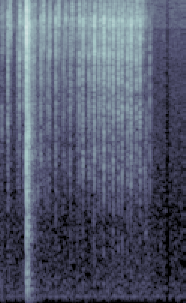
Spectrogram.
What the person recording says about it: it has a soft knock rattle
